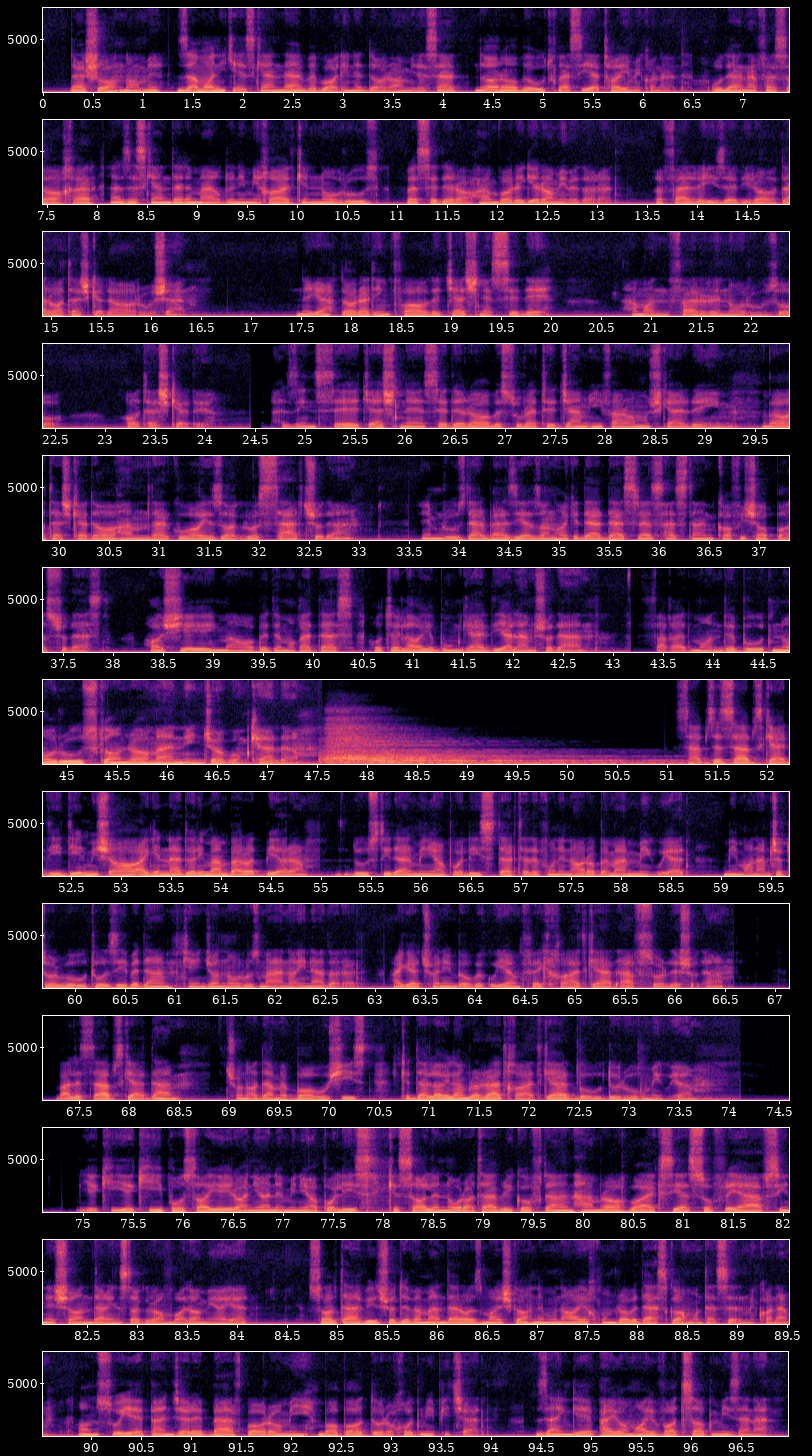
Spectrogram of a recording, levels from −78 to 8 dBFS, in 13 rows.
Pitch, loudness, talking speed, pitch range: 100 Hz, -15 LUFS, 140 wpm, 90-110 Hz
